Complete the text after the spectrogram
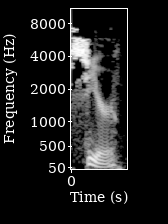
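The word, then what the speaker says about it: sear: Simple a seer, which, by the way, is pronounced seer, modification would have permitted one entire magazine to shoot all at once with no select fire.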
